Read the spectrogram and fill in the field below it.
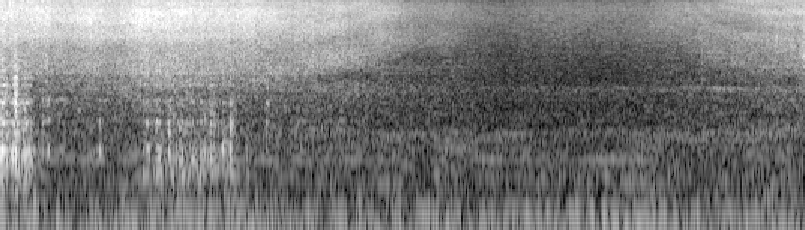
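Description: Mushrooms for a stuffing sizzle and brown in a pan, a steady loud frying hiss with stirring scrapes early on that settles into a softer continuous sizzle.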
